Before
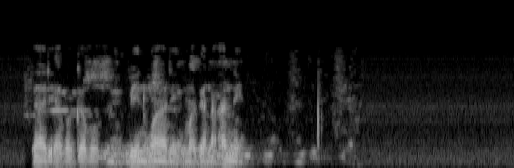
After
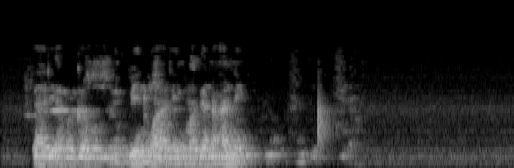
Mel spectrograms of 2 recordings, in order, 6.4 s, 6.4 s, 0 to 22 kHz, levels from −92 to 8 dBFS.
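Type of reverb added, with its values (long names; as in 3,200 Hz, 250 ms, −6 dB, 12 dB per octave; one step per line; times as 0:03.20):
feedback delay network reverb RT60 0.39 s, low-frequency decay 1.2×, high-frequency decay 0.3×, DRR −7 dB
level −5.5 dB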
